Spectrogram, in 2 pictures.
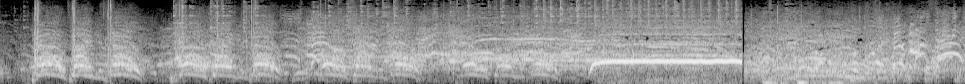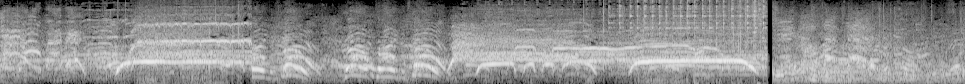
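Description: Football crowd cheering and shouting from the stands, many voices yelling over one another, with a few long held calls.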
